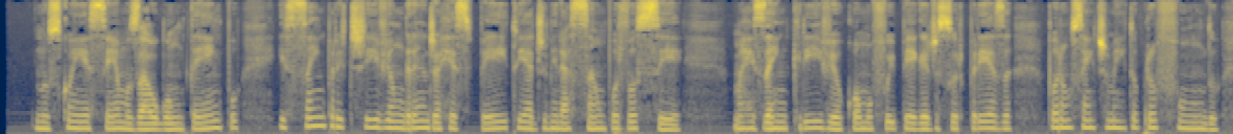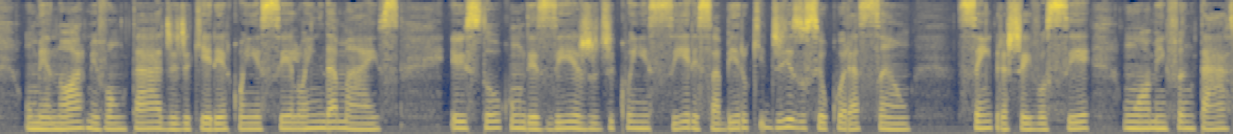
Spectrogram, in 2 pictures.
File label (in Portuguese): PAQUERA II, Só Voz, fem; Telemensagens; ROMÂNTICAS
